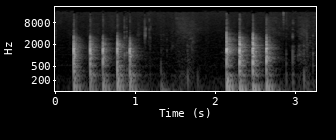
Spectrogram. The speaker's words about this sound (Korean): 아 그래서 염치불구하고 화장실 문을 두드렸습니다.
